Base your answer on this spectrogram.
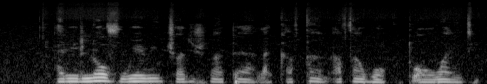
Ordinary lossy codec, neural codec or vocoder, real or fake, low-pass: none; none; real; 19.8 kHz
